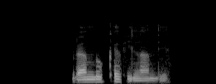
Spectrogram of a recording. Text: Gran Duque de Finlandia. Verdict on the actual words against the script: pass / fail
fail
